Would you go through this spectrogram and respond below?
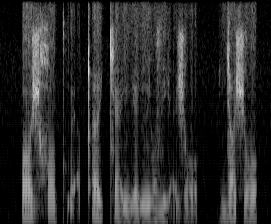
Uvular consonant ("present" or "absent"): present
